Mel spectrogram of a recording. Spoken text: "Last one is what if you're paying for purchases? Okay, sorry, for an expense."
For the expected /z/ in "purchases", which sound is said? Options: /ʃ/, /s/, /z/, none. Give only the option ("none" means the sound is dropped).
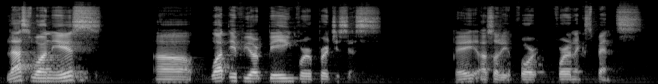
/s/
